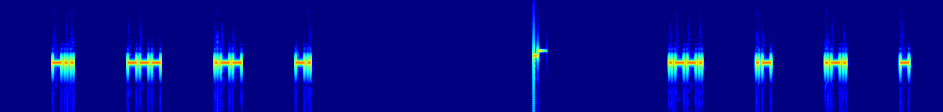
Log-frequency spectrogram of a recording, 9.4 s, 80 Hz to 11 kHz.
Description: Morse code, heard as a keyed tone, about 40 wpm, spaced as for 14 wpm, 690 Hz. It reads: DOWN PART
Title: 6x Character Spacing - Top 200 Words - 40wpm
